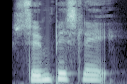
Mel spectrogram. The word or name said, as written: sømbeslag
